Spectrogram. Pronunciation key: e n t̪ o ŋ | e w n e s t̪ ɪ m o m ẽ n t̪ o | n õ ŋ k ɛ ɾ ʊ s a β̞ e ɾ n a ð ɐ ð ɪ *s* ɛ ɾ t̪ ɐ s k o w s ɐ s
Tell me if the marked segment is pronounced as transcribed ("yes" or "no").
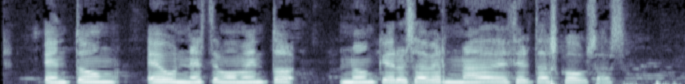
no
